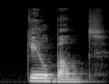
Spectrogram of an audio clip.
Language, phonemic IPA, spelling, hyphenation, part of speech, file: Dutch, /ˈkeːl.bɑnt/, keelband, keel‧band, noun, Nl-keelband.ogg
- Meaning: chinstrap, collar, throat strap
